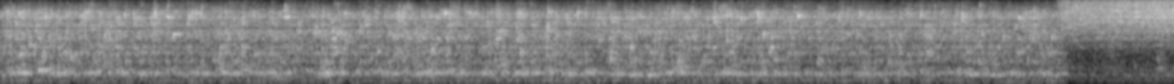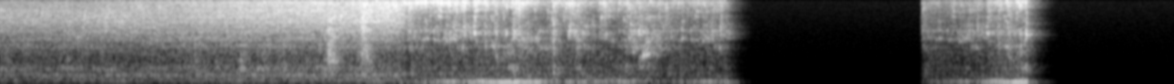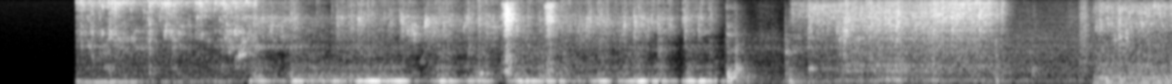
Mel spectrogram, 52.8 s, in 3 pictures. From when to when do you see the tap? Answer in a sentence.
The tap can be heard from 0.0 to 28.6 s, from 31.4 to 33.0 s and from 36.4 to 52.7 s.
